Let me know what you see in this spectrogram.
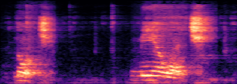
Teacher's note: ch doesn't ever sound as hard ch. Only as a soft ch.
